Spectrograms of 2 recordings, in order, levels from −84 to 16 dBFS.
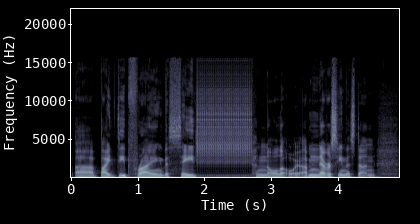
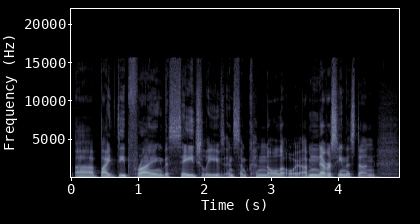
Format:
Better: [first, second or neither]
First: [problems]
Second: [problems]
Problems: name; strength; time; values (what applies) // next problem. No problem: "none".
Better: second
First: audio freezing; at 2 s for 1 s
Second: none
